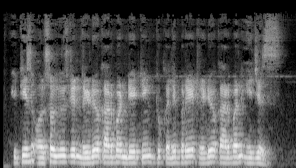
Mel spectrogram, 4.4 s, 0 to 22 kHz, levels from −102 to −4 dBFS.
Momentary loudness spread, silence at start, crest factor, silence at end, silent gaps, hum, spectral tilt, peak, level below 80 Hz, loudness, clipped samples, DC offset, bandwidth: 6 LU; 0.2 s; 14 dB; 0.3 s; none; none; -6.5 dB/octave; -2 dBFS; -56 dBFS; -16 LUFS; under 0.1%; under 0.1%; 15.5 kHz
